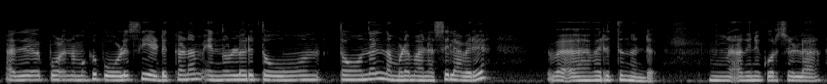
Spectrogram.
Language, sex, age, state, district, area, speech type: Malayalam, female, 45-60, Kerala, Wayanad, rural, spontaneous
